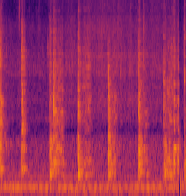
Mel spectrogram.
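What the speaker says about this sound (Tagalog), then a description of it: "Igisa lang natin. Tapos mga ating sunod ko na rin dito yung bawang." Garlic and onion sautéing in a pan with ginger, heard as a faint sizzle broken by regular spatula strokes, roughly five scraping stirs in under three seconds, with no talk.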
